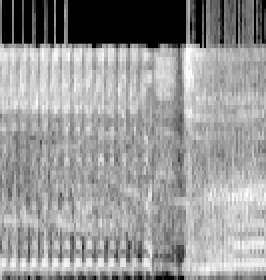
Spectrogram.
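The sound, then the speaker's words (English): A car engine putters in quick, rhythmic pulses, cuts out for a moment, then returns as a steadier, louder revving drone as it pulls away, with no talking. “Some of you on your father's car is moving.”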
